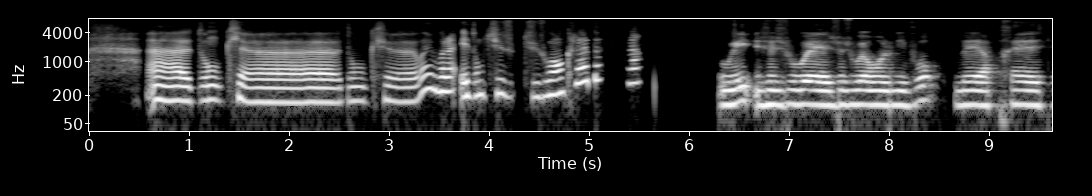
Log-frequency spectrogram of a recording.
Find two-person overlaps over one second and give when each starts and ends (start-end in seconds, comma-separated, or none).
none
